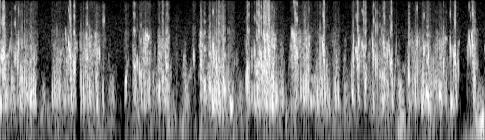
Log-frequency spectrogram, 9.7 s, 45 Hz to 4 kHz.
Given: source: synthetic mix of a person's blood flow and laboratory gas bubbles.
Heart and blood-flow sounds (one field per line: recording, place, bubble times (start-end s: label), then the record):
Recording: Doppler ultrasound of blood flow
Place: precordium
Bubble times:
0.00-0.75 s: bubbles
1.01-1.53 s: bubbles
1.56-2.12 s: bubbles
2.46-2.57 s: bubbles
2.63-3.43 s: bubbles
3.83-3.93 s: bubbles
3.95-4.69 s: bubbles
4.88-5.69 s: bubbles
5.79-6.81 s: bubbles
7.00-7.92 s: bubbles
8.10-9.19 s: bubbles
9.32-9.56 s: bubbles
9.67-9.70 s: bubbles
From the record:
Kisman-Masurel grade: 444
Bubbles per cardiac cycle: continuous sound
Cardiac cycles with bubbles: 100%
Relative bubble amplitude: maximal (0.775 to 0.999)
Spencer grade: 4 (maximum detectable bubble signal sounding continuously throughout systole and diastole of every cardiac period, and overriding the amplitude of the normal cardiac signals)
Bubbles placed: only in the low amplitude regions of the cardiac cycle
